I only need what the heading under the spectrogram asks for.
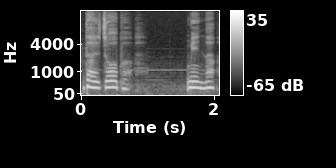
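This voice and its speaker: A woman's voice: on the high side, flat delivery, a little slow, dark tone, soft background music. A woman playing an earnest, clever and determined teenage girl in a visual novel. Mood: earnest, resolute. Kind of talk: Japanese visual novel voice acting.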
